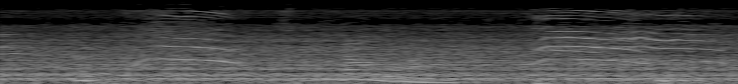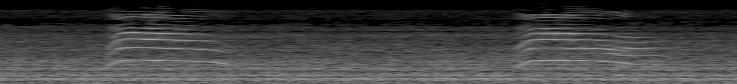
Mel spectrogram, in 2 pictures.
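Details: Rescued kittens sitting on a lap after a shampoo, being dried with a hair dryer indoors on day sixteen of their growth record; four clear, high meows arch up then fall, about one every two seconds, over a constant dryer hum and a soft voice.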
